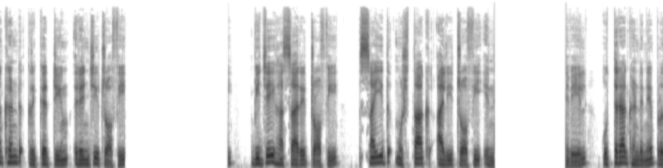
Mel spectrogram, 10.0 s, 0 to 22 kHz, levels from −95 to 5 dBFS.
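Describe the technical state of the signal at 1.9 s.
At 1.9 s the speech has just dropped into a rebuffering stall, running from 1.88 to 3.43 s. The player exhausted its downloaded audio and paused, giving flat silence, then resumes exactly where it stopped. Nothing is skipped, but 1.55 s is added.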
